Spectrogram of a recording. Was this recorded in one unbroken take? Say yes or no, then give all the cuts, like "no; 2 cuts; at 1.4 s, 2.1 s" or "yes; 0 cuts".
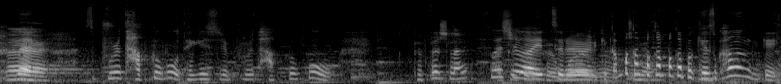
yes; 0 cuts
